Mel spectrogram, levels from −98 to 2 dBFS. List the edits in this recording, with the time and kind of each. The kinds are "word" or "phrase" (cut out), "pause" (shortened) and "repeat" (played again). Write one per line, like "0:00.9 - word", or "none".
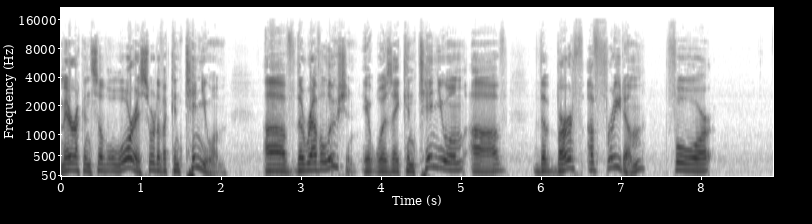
none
